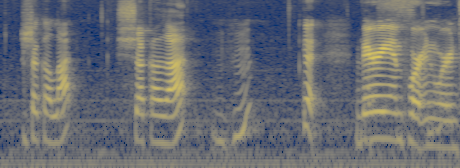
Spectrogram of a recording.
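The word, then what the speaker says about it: шоколад: So it's written chocolat, but we pronounce it with that a sound. So chocolat, chocolat.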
